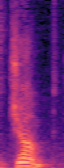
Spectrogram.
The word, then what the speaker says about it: jumped: So jump becomes jumped, with a T sound at the end. Jumped. Of course, the word is spelled with an ed ending. It's just pronounced as a T.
